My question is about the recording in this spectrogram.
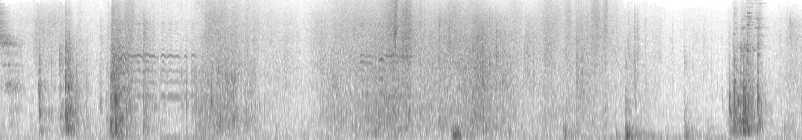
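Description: Plastic handling noise from an inflatable vinyl doll being pulled and squeezed: rustling with short squeaks of the plastic rubbing, and a few light knocks.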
